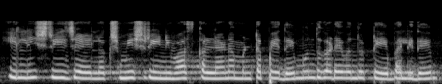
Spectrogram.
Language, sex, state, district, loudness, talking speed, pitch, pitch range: Kannada, female, Karnataka, Bidar, -14 LUFS, 150 wpm, 290 Hz, 275-305 Hz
